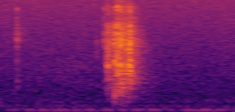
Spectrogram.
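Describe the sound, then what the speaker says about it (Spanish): A camera shutter fires once with its flash set to pre-flash, a faint tick followed by one sharp, bright mechanical burst close by in a quiet room. "Voy a disparar la cámara."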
